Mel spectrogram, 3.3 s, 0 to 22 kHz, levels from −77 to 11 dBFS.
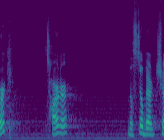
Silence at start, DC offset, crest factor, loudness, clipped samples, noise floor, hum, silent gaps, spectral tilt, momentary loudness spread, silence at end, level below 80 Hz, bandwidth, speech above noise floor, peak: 0 s; under 0.1%; 20 dB; -30 LUFS; under 0.1%; -59 dBFS; none; none; -4.5 dB/octave; 19 LU; 0 s; -60 dBFS; over 20 kHz; 30 dB; -12 dBFS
